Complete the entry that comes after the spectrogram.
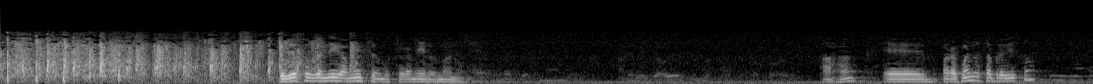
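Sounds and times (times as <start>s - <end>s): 
audience applause: 0.0s - 3.7s
speech: 2.8s - 4.8s, 8.2s - 10.5s.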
